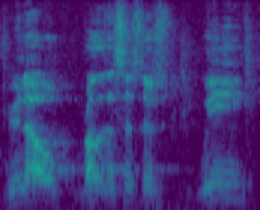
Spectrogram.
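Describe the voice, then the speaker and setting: In an echoey church sanctuary, a man of medium pitch delivers a sermon at a moderate pace, with a little hiss or hum in the audio. His talk is plain-spoken and grammatically informal, and he checks in with the congregation by asking "right?" after each point.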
